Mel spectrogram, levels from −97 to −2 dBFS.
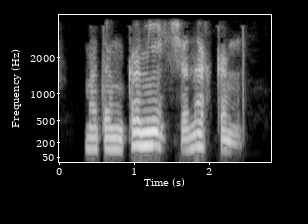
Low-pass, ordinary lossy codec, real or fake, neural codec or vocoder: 3.6 kHz; MP3, 32 kbps; real; none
